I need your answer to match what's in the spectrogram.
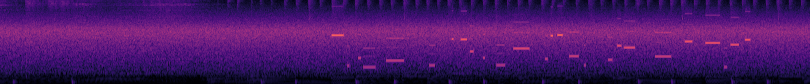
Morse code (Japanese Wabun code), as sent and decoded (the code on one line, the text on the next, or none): none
